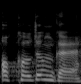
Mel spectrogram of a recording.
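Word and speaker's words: Okhaldhunga: asked to go to okaldunga that's how you say it okay sounds almost Scottish or Welsh doesn't it it's in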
